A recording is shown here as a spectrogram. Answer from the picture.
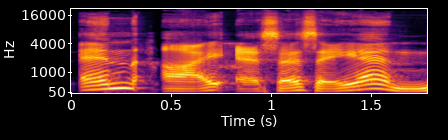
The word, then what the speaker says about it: Nissan: Because ah. that's how it's spelled: N I S S A N. – Nissan. It's like you and saying. That's how you say it everywhere else in the world. Instead of Basil, Basil. in the English-speaking world, at least.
